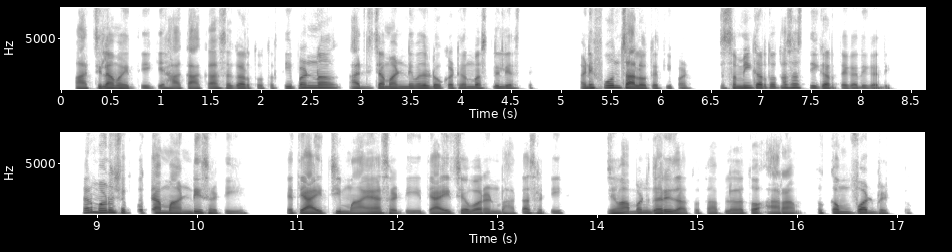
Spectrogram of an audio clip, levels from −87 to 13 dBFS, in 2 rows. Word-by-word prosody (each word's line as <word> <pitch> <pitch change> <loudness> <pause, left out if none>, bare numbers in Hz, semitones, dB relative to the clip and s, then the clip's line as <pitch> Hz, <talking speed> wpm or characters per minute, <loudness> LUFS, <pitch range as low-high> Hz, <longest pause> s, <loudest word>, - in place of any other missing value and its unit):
भाचीला 135 +6 +2
माहिती 120 -3 0
आहे, 110 - -6
की 120 - -5
हा 110 -1 -2
काका 105 +2 -2
असं 115 +3 -2
करतो. 125 -7 -2
तर - - -10
ती 135 - -2
पण 170 0 +2
अ, 175 - +3 0.3
आजीच्या 120 +4 -1
मांडीमध्ये 130 +1 +2
डोकं 120 -1 -1
ठेवून 125 0 0
बसलेली 115 +1 -1
असते. 105 0 -11 0.5
आणि 150 +4 +3
फोन 190 +2 +3
चालवते 110 -8 +4
ती - - -6
पण. 95 -1 -7 0.3
जसं 135 +6 -3
मी 160 +2 +2
करतो 165 0 +1
तसंच 170 +1 0
ती 160 - -1
करते 110 -4 -1
कधी-कधी. 95 0 -6 0.6
तर 205 - +3
म्हणू 210 0 +5
शकतो 160 -6 -4
त्या 160 - +5
मांडीसाठी, 125 -7 +1 0.6
ती 145 - +4
आईची 115 +1 +4
मायासाठी, 100 -4 0
त्या 110 - +1
आईचे 100 +4 0
वरण 110 +2 0
भातासाठी. 110 +2 -5 0.5
जेव्हा 135 +4 +4
आपण 155 +4 0
घरी 135 +2 +6
जातो 100 -5 -1
तर 105 0 -8
आपल्याला 110 +3 -2
तो 130 - +2 0.2
आराम 110 -3 -1 0.2
तो - - -3
कम्फर्ट 125 +6 +3
भेटतो. 105 -2 -8
120 Hz, 185 wpm, -23 LUFS, 110-140 Hz, 0.6 s, घरी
